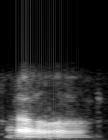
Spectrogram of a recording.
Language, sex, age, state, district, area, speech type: Bodo, male, 18-30, Assam, Udalguri, rural, conversation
